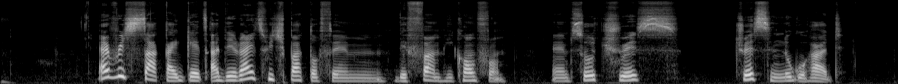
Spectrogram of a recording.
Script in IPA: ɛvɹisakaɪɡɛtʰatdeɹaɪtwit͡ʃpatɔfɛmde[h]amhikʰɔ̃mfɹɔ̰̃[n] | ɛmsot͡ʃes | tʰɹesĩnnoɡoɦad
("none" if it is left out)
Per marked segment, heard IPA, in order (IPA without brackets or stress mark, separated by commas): f, m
